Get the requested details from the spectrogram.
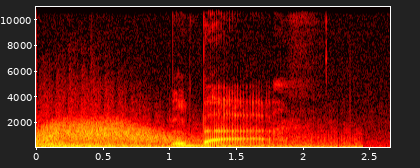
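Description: A rising electronic tone sweeps up.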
